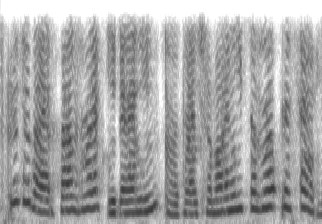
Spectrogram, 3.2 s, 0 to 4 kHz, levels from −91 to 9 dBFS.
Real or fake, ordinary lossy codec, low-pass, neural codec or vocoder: fake; none; 3.6 kHz; codec, 16 kHz, 1 kbps, FreqCodec, smaller model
